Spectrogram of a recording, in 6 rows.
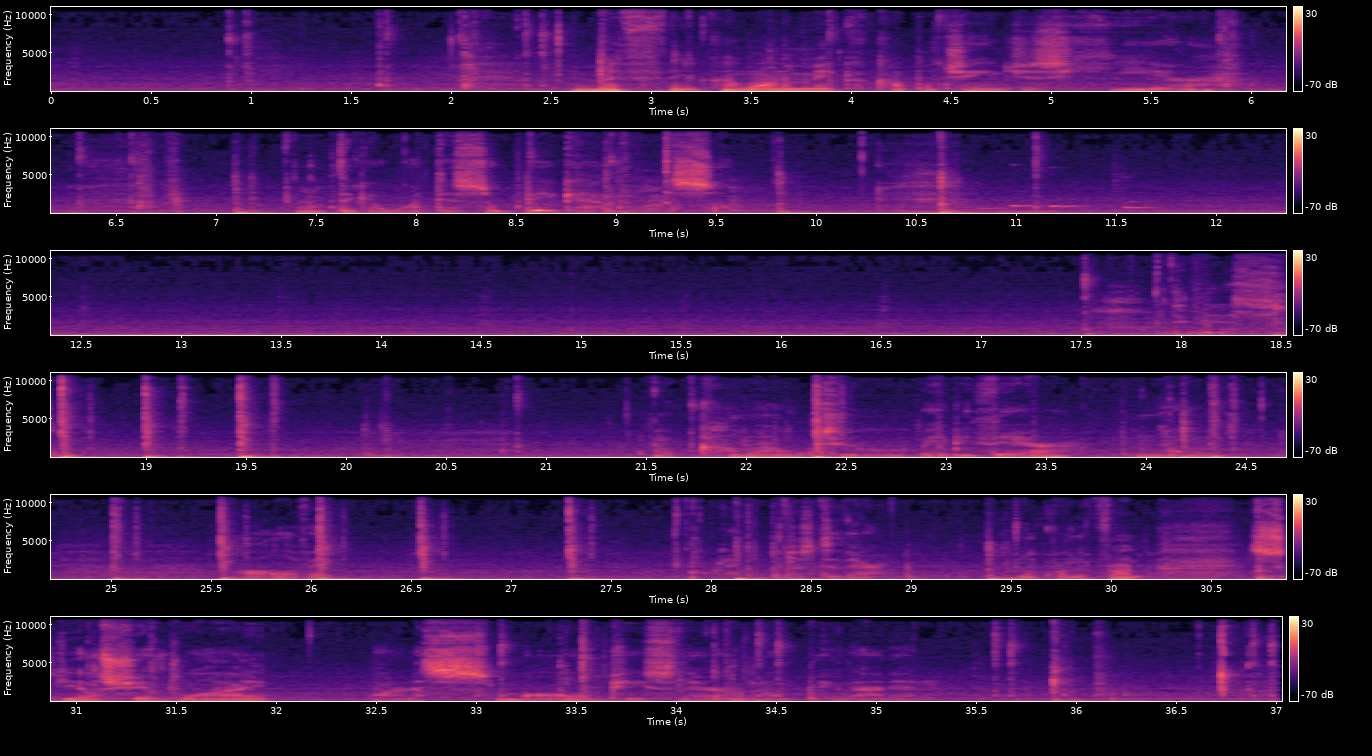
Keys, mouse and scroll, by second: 1.6 middle click, 2.2 click, 2.7 Tab, 2.9 scroll up 3, 3.6 alt+a, 3.8 middle click, 6.0 scroll up 1, 6.2 middle click, 7.0 KP_1, 7.5 scroll up 3, 8.1 scroll down 1, 8.5 shift+middle click, 9.6 3, 10.5 c, 18.5 ctrl+KP_Add, 19.0 ctrl+KP_Add, 19.3 ctrl+KP_Add, 20.7 middle click, 22.3 ctrl+KP_Add, 24.5 ctrl+KP_Add, 25.7 ctrl+KP_Add, 26.1 ctrl+KP_Add, 26.4 ctrl+KP_Add, 27.3 ctrl+KP_Add, 28.2 ctrl+KP_Subtract, 29.3 KP_1, 30.8 s, 33.6 alt+a, 34.2 ctrl+r, 35.8 Tab, 35.9 scroll down 4, 36.1 middle click, 36.2-36.5 scroll up 3, 36.7 click.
